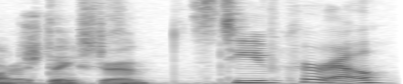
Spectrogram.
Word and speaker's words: Carell: Steve Carell. Carell. Say it with me. Carell. Carol. Say it like I'm saying it.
